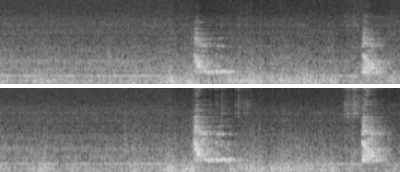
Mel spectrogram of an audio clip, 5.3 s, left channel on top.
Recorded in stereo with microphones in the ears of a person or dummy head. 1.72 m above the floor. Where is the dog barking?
35° right (ahead or behind).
